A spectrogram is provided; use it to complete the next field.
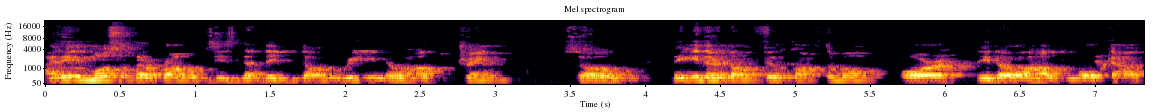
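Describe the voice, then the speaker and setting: This man has a high voice and a non-native accent, speaking at a moderate pace with fairly even intonation. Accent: foreign. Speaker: fitness equipment entrepreneur. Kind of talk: panel discussion.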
